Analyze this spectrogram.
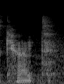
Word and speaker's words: Kant: I'm going to try and say it right and not say it the way everyone else has been saying it, but it's Kant. K-A-N-T.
